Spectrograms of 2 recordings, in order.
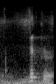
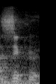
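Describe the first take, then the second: First: The first sound is a voiced th. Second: The first sound is a buzzing z. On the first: The speaker calls it right. "it's dhikr" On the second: The speaker calls it wrong. "it's not zikr"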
